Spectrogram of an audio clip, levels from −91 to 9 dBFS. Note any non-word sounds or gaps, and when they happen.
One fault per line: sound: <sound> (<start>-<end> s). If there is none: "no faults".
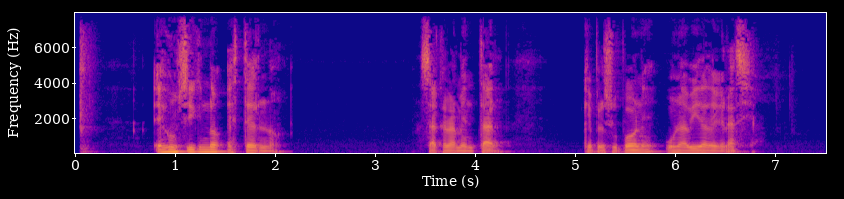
no faults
